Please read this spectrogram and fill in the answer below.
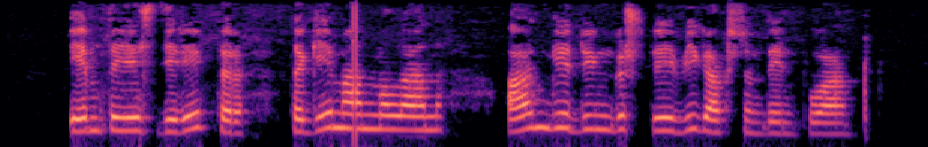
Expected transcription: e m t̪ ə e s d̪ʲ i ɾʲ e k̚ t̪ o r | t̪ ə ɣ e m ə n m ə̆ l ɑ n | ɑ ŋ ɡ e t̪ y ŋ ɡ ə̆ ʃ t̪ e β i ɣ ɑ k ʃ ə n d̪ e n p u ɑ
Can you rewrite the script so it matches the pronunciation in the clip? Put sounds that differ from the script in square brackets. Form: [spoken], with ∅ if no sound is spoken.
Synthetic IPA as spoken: e m t̪ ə e s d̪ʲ i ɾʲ e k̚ t̪ o r | t̪ ə ɣ e m [ɑ] n m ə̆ l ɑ n | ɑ ŋ ɡ e [d̪] y ŋ ɡ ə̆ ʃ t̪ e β i ɣ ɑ k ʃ ə n d̪ e n p u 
